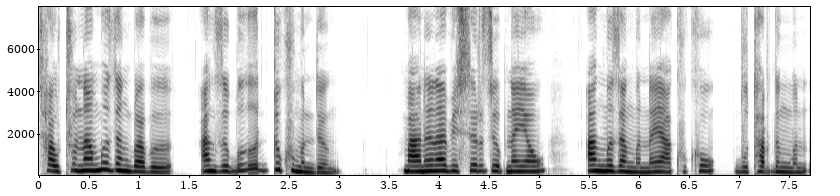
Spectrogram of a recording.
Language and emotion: Bodo, sad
